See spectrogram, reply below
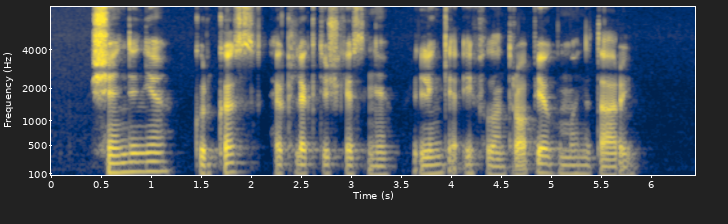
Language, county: Lithuanian, Kaunas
